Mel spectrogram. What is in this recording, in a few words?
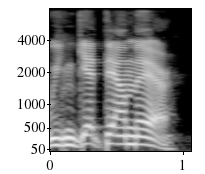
misc directional, voice; gambler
